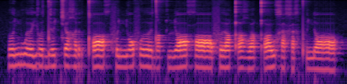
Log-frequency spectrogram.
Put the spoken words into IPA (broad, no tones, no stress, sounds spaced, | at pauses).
ɤ ɲ w əː j ɤ d ɘ c ɘ ʁ ə r tʼ ɒː x f ə ɲ ɔ f ɤː ə̯ d ɑ q ʎ ɒː x ɒː f əː ʊ̯ qʼ ə ʊ̯ ʁ u ə̯ qʼ uː x a x a x pʼ ə ɲ ɾ ɒː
